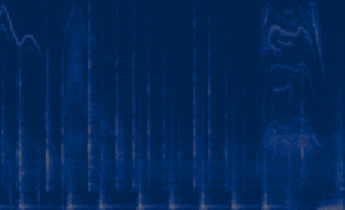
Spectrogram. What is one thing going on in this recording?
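Quick light footsteps patter in an even rhythm.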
